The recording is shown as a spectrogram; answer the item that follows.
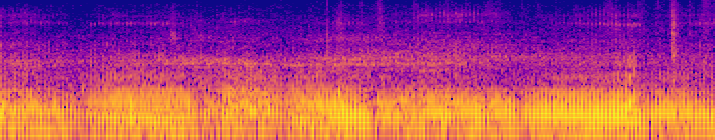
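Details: Angelus, a male cat once found sick and extremely thin in a basement, now a sweetheart pet, purring steadily in a continuous low rumble with rhythmic pulses and slight rustling.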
